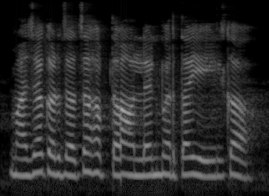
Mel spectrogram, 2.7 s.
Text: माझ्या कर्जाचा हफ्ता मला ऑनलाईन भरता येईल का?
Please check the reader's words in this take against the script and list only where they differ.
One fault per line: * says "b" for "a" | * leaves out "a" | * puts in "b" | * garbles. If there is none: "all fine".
* leaves out "मला"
